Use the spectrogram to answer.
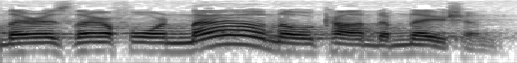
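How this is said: The word now carries the main stress. There is no condemnation at present, but maybe later. The speaker calls it wrong. "she was laying stress on"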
